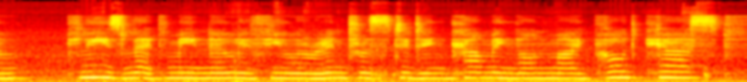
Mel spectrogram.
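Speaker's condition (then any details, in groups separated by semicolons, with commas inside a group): Cerebral palsy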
